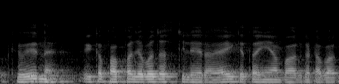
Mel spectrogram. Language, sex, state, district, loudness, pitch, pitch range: Marwari, male, Rajasthan, Nagaur, -27 LUFS, 120 Hz, 110-120 Hz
